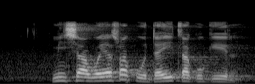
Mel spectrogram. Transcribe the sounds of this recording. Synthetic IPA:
miʃaβɔjaʂakudajit͡ɬakuk̬iːla̰

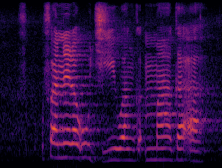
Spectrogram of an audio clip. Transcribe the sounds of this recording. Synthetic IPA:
fanɛɺaud͡ʒiwamaɡʼaʔa

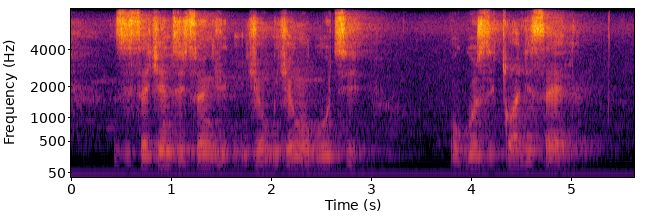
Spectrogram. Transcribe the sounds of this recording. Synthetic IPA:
zisɛt͡ʃʼend͡zʱiswɛnd͡ʒʱɛŋok̬utʰi | uk̬uziɡ͡ǀʱwalisɛːla

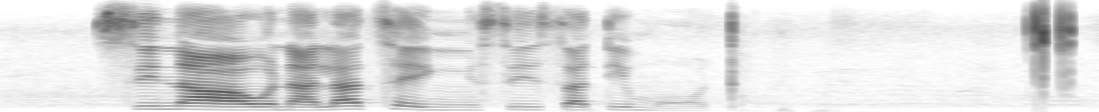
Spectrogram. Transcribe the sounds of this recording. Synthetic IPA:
sinawɔnalat͡sʰeŋisisatʼimɔːtʼɔ̥

